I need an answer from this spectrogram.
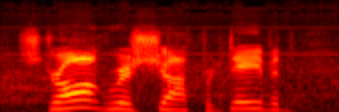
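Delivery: plain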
